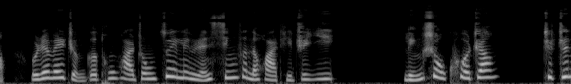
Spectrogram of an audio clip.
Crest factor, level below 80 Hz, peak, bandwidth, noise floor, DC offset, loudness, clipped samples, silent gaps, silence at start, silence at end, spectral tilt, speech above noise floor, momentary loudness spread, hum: 18 dB; -56 dBFS; -10 dBFS; 15 kHz; -63 dBFS; under 0.1%; -27 LUFS; under 0.1%; none; 0 s; 0 s; -4.5 dB/octave; 37 dB; 8 LU; none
